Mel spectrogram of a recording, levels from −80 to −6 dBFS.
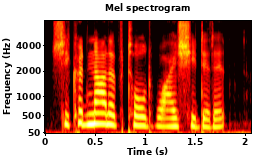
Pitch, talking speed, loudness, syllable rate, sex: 235 Hz, 260 wpm, -18 LUFS, 5.1 syllables/s, female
